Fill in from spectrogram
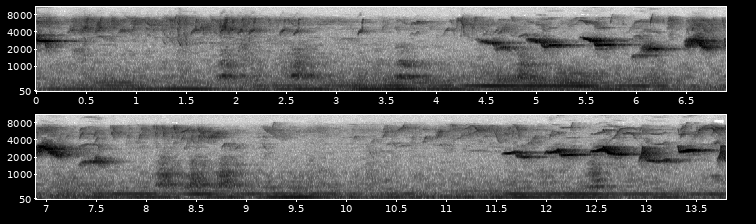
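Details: Morning chorus of birds in nature: dense clusters of rapid, sharp chirps and whistled twitters in uneven bursts, louder mid-way and near the end, with a steady low droning hum throughout.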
